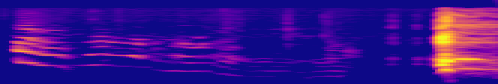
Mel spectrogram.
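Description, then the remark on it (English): A dog whines in a string of high, wavering whimpers that trail off, then lets out a sudden, louder gruff yap while playfully growling, with no one talking. “We should just make a whole episode of the noises our dogs can make sometimes.”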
